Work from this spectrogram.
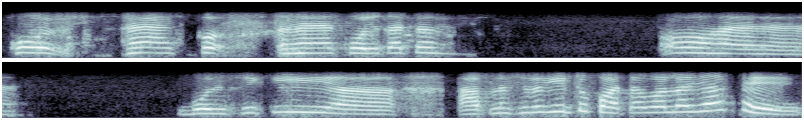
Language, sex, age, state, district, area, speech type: Bengali, female, 18-30, West Bengal, Kolkata, urban, conversation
